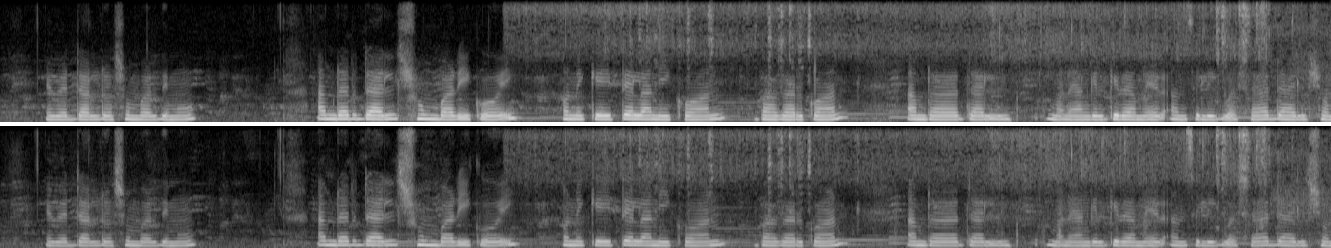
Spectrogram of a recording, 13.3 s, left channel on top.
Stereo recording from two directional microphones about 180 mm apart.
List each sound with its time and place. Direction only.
0.4 s speech: 5° right (ahead or behind)
3.3 s speech: 5° right (ahead or behind)
4.2 s speech: 15° right (ahead or behind)
4.4 s speech: 5° right (ahead or behind)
